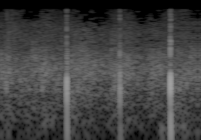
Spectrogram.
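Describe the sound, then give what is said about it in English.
A few scattered, sharp hand claps from a crowd, three distinct snaps spaced unevenly over a soft murmur of background noise, with no sustained applause building up. “You can clap and I'll tell you what it means.”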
